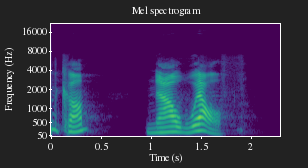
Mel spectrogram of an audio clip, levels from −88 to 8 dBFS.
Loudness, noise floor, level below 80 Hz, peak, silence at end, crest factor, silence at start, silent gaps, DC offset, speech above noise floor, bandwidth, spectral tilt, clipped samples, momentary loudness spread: -21 LUFS; -74 dBFS; -88 dBFS; -2 dBFS; 0.6 s; 22 dB; 0 s; none; under 0.1%; 54 dB; 6.8 kHz; -6.5 dB/octave; under 0.1%; 18 LU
